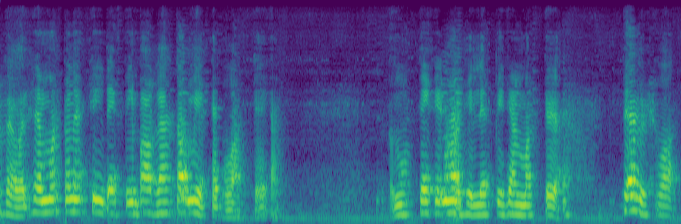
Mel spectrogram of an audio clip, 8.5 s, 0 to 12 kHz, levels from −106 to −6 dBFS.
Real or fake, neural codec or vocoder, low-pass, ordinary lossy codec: fake; codec, 44.1 kHz, 1.7 kbps, Pupu-Codec; 10.8 kHz; none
